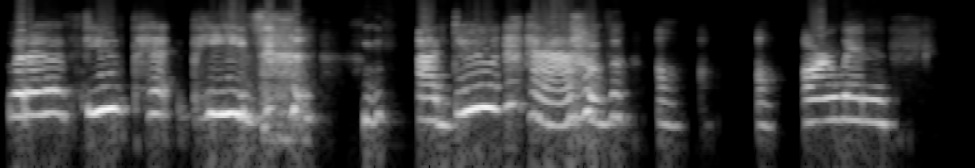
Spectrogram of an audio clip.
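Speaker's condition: Stuttering; childhood onset, school speech therapy since learning to talk, Lamar University clinic therapy from senior year, age 19; adult, still stutters; stutters openly; repeated sounds, prolonged sounds, blocks

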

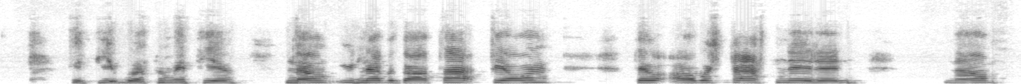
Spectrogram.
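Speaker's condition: Hard of hearing, cochlear implant

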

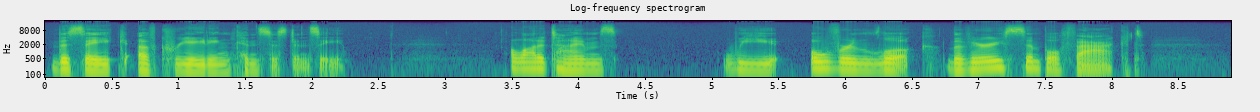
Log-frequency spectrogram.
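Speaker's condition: No condition

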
